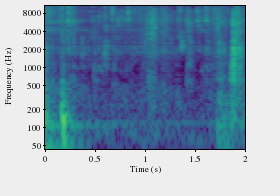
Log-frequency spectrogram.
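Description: A quiet pause in a man's talk: faint room tone, with the tail of a word at the start and his voice coming back in near the end.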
